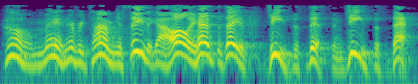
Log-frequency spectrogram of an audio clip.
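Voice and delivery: hammed-up exasperated griping; grumbling guard. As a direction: grumble about a tiresome prisoner. Acted guard grumbling about Paul.

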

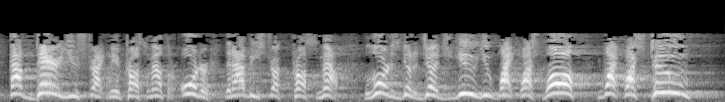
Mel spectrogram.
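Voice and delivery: loud, fast, furious outburst, pitch climbing; indignant yelling at the high priest; angry rebuke. Retold or imitated. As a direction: shout him down as a whitewashed wall. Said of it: "And he goes".

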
